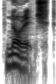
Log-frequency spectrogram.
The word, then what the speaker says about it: Norwich: It's Norwich. Norwich. Norwich. Norwich. Norwich. Just ignore the W. Norwich.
